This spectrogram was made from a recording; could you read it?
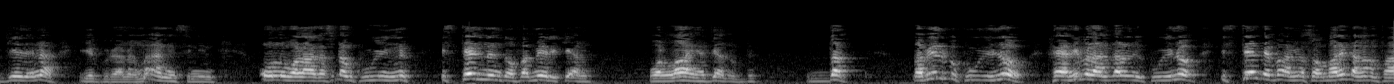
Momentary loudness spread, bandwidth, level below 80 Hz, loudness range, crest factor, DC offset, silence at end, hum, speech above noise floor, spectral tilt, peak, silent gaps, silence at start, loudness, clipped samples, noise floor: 17 LU; 6.6 kHz; -58 dBFS; 4 LU; 20 dB; under 0.1%; 0 s; none; 33 dB; -6.5 dB/octave; 0 dBFS; none; 0 s; -20 LUFS; under 0.1%; -53 dBFS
